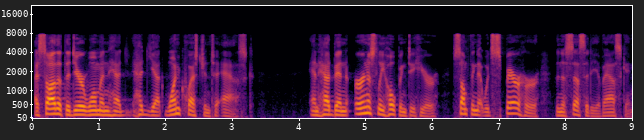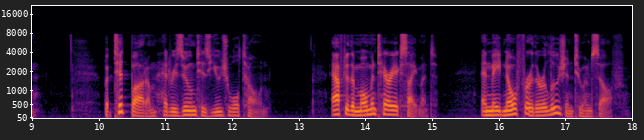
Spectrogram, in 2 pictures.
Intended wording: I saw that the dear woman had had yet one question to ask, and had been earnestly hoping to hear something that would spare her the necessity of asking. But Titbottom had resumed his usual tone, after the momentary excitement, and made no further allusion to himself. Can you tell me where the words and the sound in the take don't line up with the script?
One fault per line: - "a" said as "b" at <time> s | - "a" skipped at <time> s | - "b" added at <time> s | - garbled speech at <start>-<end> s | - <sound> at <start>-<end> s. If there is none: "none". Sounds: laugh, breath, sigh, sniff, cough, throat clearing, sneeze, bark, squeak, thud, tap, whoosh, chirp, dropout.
- dropout at 10.2-10.2 s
